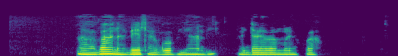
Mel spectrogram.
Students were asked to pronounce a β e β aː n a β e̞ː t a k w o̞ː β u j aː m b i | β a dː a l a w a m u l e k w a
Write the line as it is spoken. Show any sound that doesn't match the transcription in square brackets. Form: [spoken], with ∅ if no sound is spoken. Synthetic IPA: a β [a] β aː n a β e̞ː t a [ɡ] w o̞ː β u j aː m b i | β a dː a l a [β] a m u l e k w a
